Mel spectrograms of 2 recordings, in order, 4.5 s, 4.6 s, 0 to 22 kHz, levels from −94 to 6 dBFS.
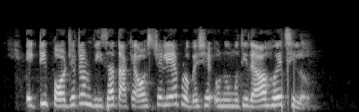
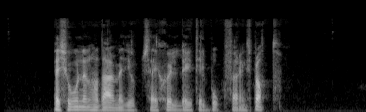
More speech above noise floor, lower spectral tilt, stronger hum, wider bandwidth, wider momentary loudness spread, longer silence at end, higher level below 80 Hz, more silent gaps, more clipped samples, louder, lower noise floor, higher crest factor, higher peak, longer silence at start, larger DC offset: first, 58 dB vs 51 dB; second, -3 dB/octave vs -5.5 dB/octave; neither; second, 8 kHz vs 11.5 kHz; second, 8 LU vs 12 LU; second, 0.65 s vs 1.1 s; second, -58 dBFS vs -48 dBFS; neither; neither; first, -17 LUFS vs -28 LUFS; second, -75 dBFS vs -79 dBFS; second, 16 dB vs 26 dB; about the same, -2 dBFS vs -4 dBFS; second, 0.3 s vs 0.65 s; neither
